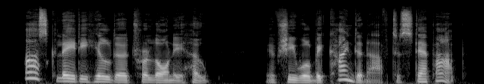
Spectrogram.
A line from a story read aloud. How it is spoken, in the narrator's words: said he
